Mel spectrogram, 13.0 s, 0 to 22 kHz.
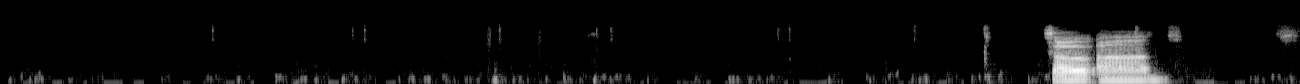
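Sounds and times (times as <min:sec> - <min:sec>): computer mouse clicks: 0:03.4 - 0:03.8, 0:04.8 - 0:06.3, 0:07.7 - 0:08.0.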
